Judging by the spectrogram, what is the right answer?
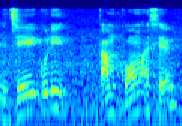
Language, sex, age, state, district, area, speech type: Bengali, male, 18-30, West Bengal, Kolkata, urban, spontaneous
